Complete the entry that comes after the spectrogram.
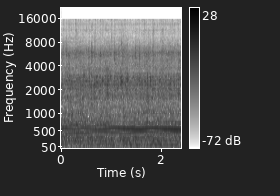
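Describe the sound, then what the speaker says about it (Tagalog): Small water pump running steadily for a DIY roof shower and pond cooling setup, a constant close mechanical hum with a watery gush, no talk. "yan guys yung pump"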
